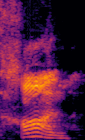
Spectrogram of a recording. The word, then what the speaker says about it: Han: And Han's like, my name is Han. It's pronounced Han.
